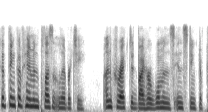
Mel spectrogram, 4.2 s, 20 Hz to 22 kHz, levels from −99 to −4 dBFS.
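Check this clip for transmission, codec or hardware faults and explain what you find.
One codec fault runs through the whole clip. Opus voice compression cuts the band at 8.7 kHz and coarsely codes the excitation, which fits SILK at about 12 kbps. The speech sounds muffled, hoarse and slightly robotic, which a simple low-pass filter would not produce.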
